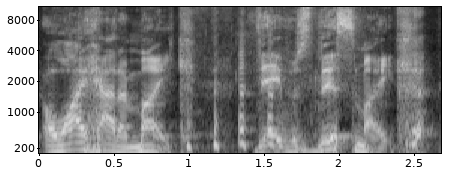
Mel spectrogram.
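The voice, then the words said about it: Imitates another person's voice. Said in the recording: “A pretty good Zach impression.”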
